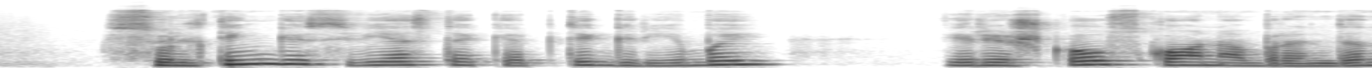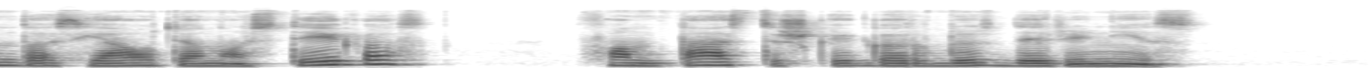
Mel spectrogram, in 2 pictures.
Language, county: Lithuanian, Kaunas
